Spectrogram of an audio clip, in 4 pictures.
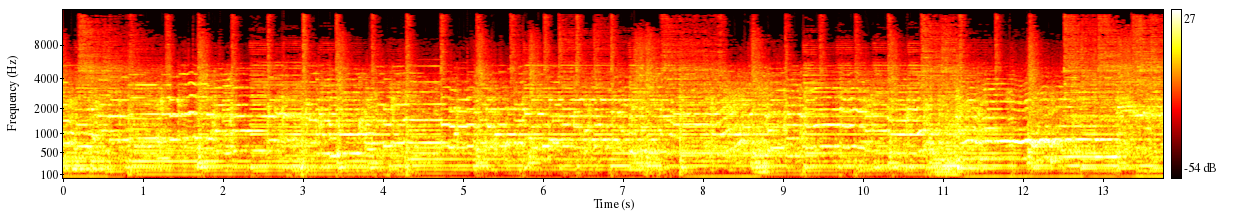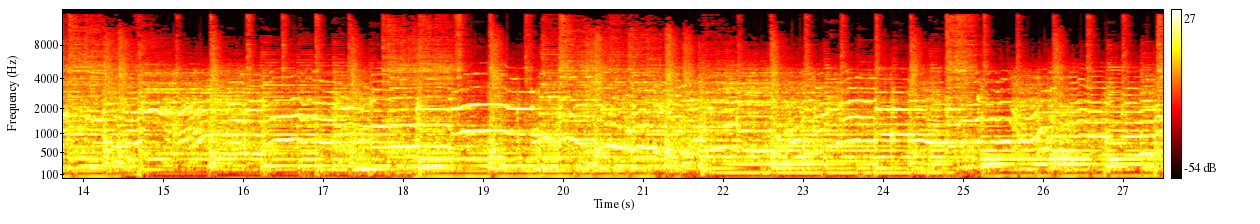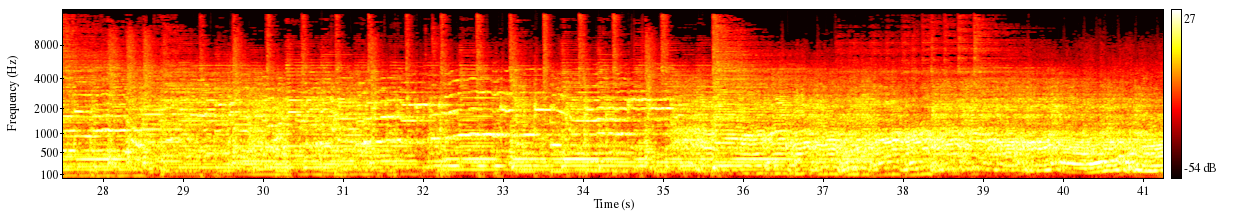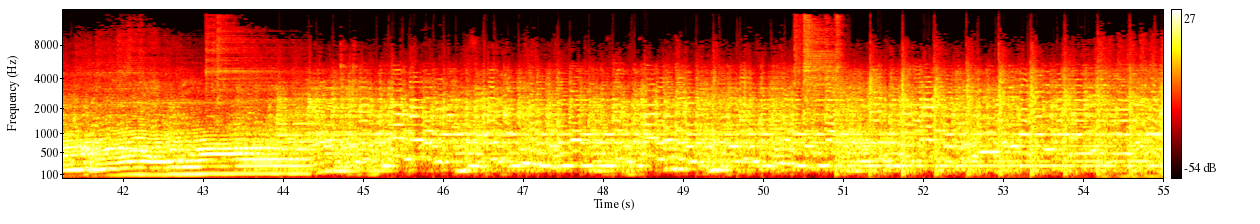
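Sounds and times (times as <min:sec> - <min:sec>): bass line: 0:00.0 - 0:48.4
drums: 0:00.0 - 0:55.0
electric guitar lead: 0:00.0 - 0:55.0.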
